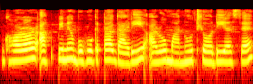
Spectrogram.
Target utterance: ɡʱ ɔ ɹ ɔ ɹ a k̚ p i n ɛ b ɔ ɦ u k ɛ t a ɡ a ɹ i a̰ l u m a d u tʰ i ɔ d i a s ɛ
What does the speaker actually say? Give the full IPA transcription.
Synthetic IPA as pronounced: ɡʱ ɔ ɹ ɔ ɹ a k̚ p i n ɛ b o ɦ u k ɛ t a ɡ a ɹ i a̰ ɹ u m a n u tʰ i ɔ d i a s ɛ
